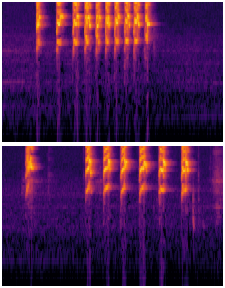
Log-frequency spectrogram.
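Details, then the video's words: Rosy-faced lovebird delivering a fast run of about nine scratchy chirps, one lone chirp after a pause, then six more evenly spaced rasping chirps. "Lovebird Chirping Sounds"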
